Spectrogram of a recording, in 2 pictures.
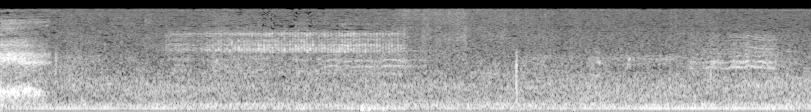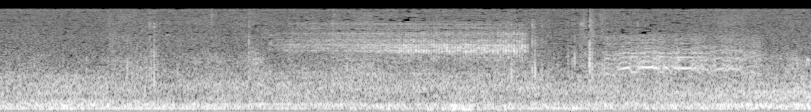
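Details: Boar napping on a sunny December afternoon, a steady low rumbling snore running throughout, with bursts of higher buzzy noise on each breath at intervals of a few seconds.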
